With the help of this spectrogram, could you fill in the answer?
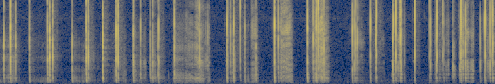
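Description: Long nails fitted with metal paperclips tap and scratch a smartphone in a mint-green rubber and plastic protective case held in one hand. Rapid, sharp, bright clicks come in quick bursts, broken by short scratchy scraping passes. A faint steady low hum sits underneath.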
